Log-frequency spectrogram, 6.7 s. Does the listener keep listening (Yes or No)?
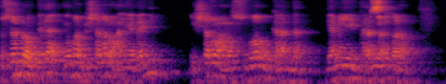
Yes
